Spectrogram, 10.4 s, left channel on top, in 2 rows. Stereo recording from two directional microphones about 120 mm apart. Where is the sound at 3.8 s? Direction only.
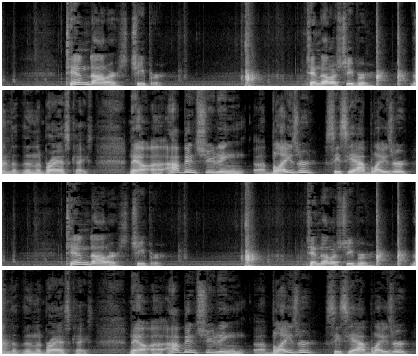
25° left (ahead or behind).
